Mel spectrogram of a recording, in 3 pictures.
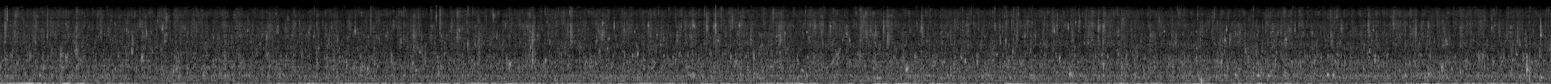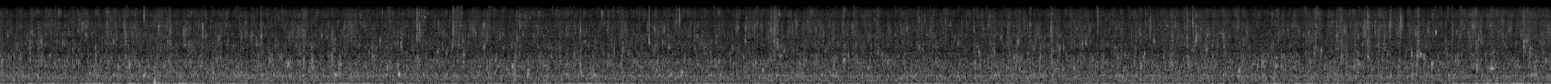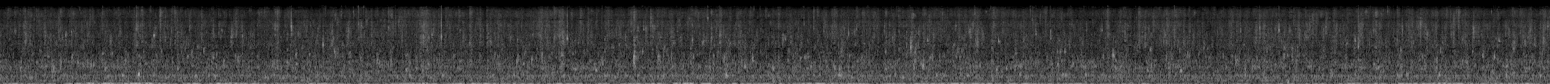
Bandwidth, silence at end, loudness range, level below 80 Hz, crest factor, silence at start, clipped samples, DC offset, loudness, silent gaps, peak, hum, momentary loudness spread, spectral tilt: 17 kHz; 0 s; 2 LU; -44 dBFS; 26 dB; 0 s; under 0.1%; under 0.1%; -33 LUFS; none; -6 dBFS; none; 3 LU; -2 dB/octave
